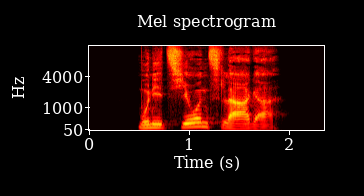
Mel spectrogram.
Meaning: ammunition depot
- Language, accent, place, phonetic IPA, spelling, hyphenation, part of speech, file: German, Germany, Berlin, [muniˈt͡si̯oːnsˌlaːɡɐ], Munitionslager, Mu‧ni‧ti‧ons‧la‧ger, noun, De-Munitionslager.ogg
